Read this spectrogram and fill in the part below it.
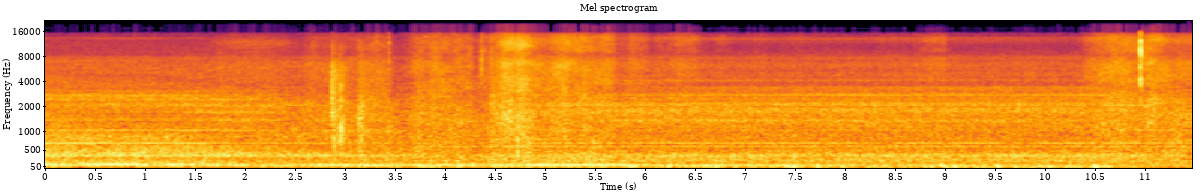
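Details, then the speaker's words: Costway 54 qt 12 V chest fridge/freezer, about 15 minutes after start, holding 23 degrees: faint steady low hum under room noise, no rattle or buzz; compressor running very quietly. "just makes a very light noise families into here very very quiet"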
